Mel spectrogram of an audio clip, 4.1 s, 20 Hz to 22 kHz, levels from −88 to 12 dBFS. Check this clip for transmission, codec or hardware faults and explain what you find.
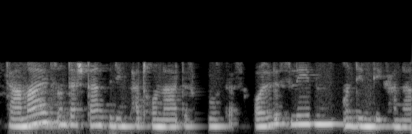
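One transmission fault stands out, heard over a call path whose coding leaves nothing above 4 kHz. From 1.96 to 2.11 s there is a burst of packet loss. About 140 ms of audio never arrived, and the receiver stretched the last sound and faded it, leaving a held buzz or dying hiss. Unlike a plain dropout, the gap isn't silent. The speech then jumps ahead, with that stretch missing.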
